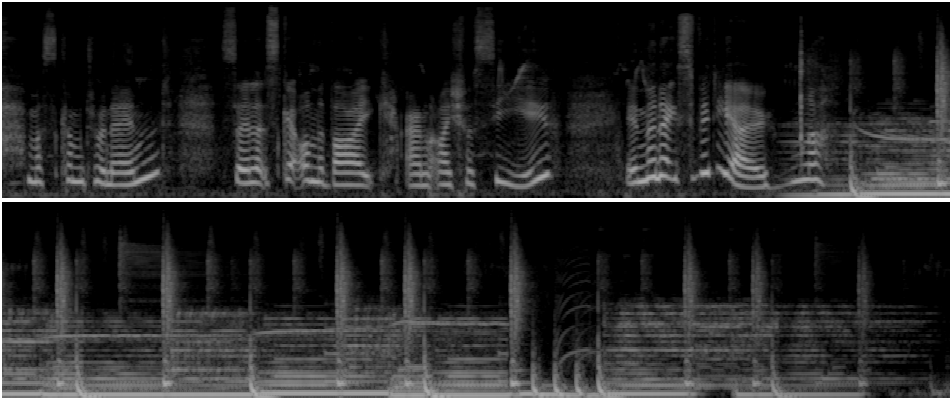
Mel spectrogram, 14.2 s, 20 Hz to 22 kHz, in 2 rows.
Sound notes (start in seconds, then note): 9.9 mwa; 10.5 upbeat music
